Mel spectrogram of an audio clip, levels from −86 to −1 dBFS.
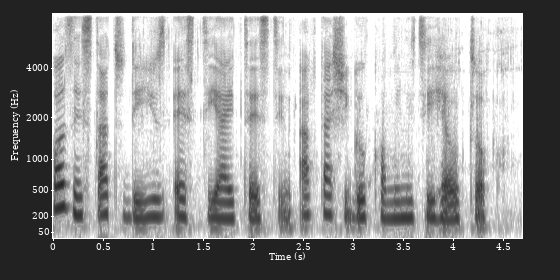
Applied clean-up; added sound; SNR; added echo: neural separator model SepFormer DNS4.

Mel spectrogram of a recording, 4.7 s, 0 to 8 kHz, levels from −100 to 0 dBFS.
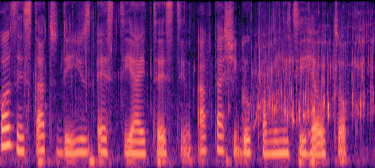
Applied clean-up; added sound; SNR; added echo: none; Fill (with liquid); 15 dB; none.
